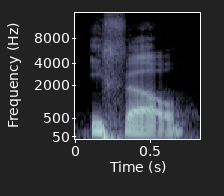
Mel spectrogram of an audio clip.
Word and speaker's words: Eiffel: that's that's sort of the Eiffel eel if I'm going to be actually phonetically correct but I'm going to sound like a jerk if I just say eel but I mean Gustav eel yeah tomato tomato right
